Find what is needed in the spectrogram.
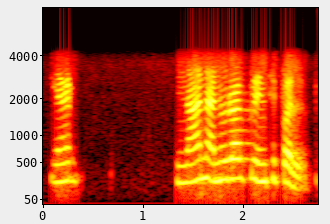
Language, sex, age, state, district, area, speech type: Kannada, female, 45-60, Karnataka, Gulbarga, urban, conversation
